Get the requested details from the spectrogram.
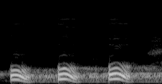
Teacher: मुंह के जो ओंठ हैं वो गोल हो जाते हैं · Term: ओष्ठ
